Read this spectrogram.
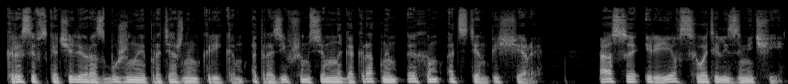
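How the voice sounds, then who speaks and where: Husky male audiobook narrator. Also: lowish voice, normal speed, no echo. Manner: steady storytelling. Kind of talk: scripted narration. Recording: dry close studio with faint music.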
